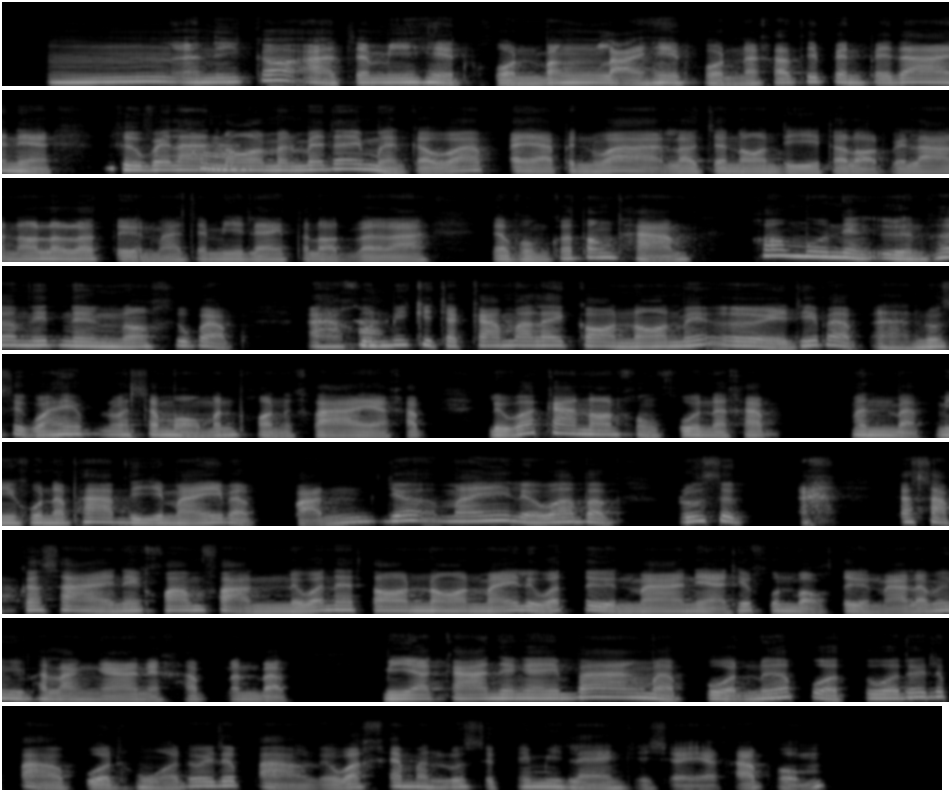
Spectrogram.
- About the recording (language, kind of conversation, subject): Thai, advice, จะทำอย่างไรให้ตื่นเช้าทุกวันอย่างสดชื่นและไม่ง่วง?
- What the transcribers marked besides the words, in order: other background noise; "เวลา" said as "วาลา"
